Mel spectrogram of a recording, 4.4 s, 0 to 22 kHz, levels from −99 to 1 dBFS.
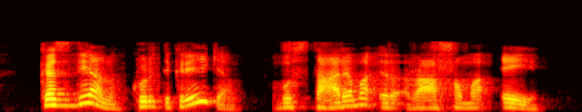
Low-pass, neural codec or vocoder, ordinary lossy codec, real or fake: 5.4 kHz; none; AAC, 24 kbps; real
